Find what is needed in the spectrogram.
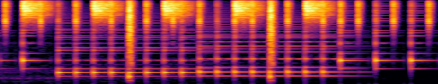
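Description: Drift phonk beat: a fast, repeating pitched cowbell melody over drum-machine hits. A second, lower cowbell line joins about half a second in and drops out shortly before the end.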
